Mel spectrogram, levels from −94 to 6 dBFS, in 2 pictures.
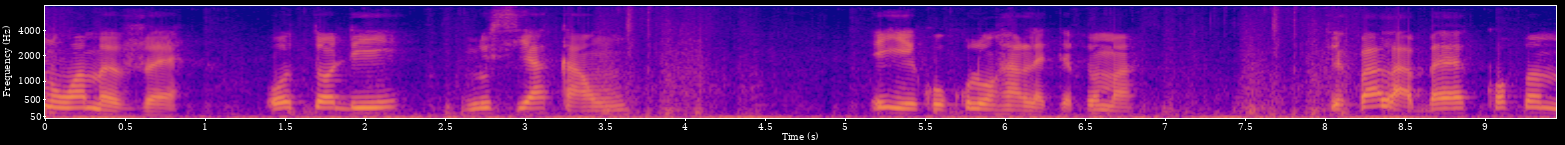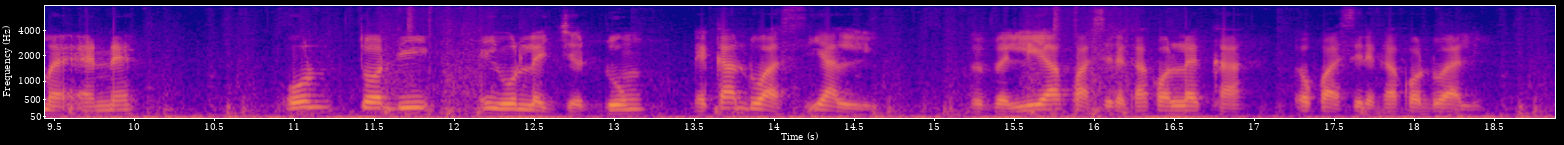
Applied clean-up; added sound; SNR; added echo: none; Livestock, farm animals, working animals; 9 dB; none.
